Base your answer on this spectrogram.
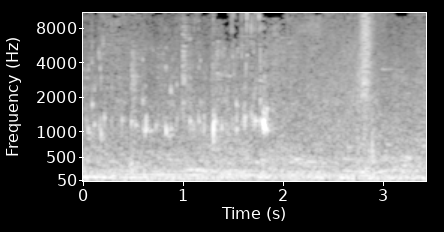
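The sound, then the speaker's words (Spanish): Wine poured into a glass by a waiter: a faint trickle with a few soft drips over a low, steady hum. “El camarero le sirve vino.”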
